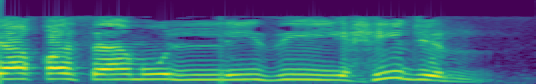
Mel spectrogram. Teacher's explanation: الراء ساكنة وقبلها الجيم ساكنة وقبلها الحاء مكسورة، إذا نرقق هذه الراء وكأنها ري، كأنها مكسورة.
